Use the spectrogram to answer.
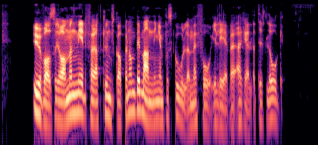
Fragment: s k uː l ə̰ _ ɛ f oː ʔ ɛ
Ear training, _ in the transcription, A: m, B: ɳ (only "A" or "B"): A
